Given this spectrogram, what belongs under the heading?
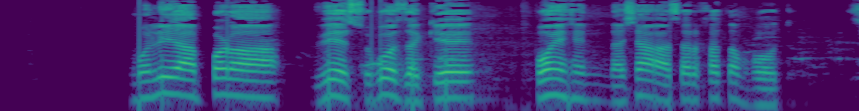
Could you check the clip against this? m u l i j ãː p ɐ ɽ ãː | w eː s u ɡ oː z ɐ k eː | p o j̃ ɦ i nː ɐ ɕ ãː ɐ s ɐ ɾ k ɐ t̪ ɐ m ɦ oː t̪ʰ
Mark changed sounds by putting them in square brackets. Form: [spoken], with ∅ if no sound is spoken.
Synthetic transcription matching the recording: m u l i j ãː p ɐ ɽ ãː | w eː s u ɡ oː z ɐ k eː | p o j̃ ɦ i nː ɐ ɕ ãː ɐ s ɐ ɾ [x] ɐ t̪ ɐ m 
